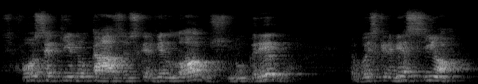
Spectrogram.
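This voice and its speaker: Teacher, male, high pitch, bright edge, leisurely lecturing pace; recorded far off in a roomy, reverberant space. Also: steady tone, moderate pace, gravelly. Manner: explains step by step, with frequent "tá?" and "ó" checks. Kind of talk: classroom lecture. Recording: echoey room, voice from a distance.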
